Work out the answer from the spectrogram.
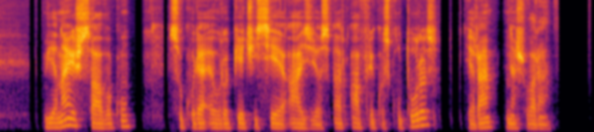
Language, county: Lithuanian, Vilnius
